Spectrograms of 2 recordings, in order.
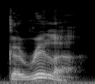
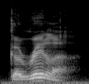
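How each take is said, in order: Both takes have the same delivery.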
